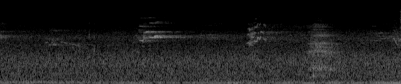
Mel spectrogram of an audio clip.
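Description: Outdoor ambience with a steady low background noise and a few short, high bird calls, one about a second and a half in and another about a second later, then a brief soft rush of noise a little past three seconds.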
